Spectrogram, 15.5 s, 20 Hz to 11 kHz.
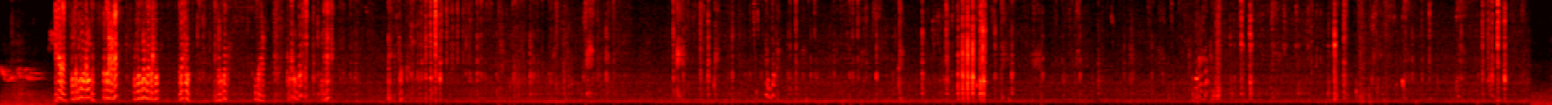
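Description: Metal clicks and scrapes from an old oversized wrench tightening the clutch nut on a Dax ST 70, a run of sharp close ratchet-like ticks at the start and scattered clicks afterward.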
